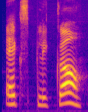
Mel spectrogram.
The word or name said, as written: explico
